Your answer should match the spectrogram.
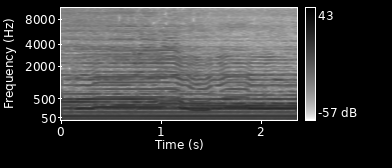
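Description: A cappella vocal group humming sustained harmony chords over a steady low bass line, with the upper voice dipping in pitch and coming back in the middle.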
